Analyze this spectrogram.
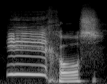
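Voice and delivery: high Scouse "yeah, of course"; Scouse accent. Acted. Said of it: "Scouse accent".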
